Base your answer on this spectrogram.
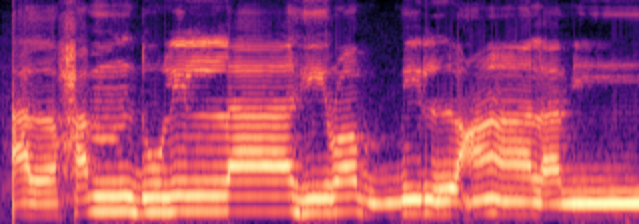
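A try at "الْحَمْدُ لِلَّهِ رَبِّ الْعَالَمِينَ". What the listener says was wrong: Tegaskan lagi huruf ro sedikit.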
